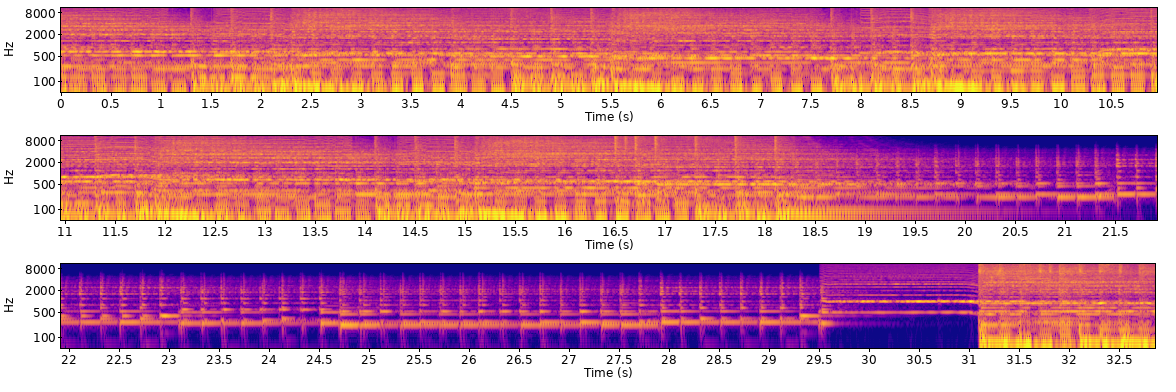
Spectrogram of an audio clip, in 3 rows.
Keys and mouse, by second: 10.4-12.8 drag, 14.8 click, 20.3 click, 23.6 ctrl+t.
